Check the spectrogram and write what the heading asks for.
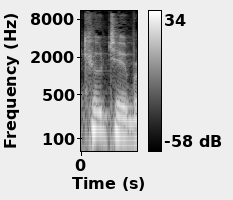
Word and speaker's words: Qutb: I think sometimes I pronounce it Qutby, but it's Qutb.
